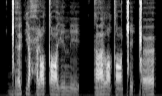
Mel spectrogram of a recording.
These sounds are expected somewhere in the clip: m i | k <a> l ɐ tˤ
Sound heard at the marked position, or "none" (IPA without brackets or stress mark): a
